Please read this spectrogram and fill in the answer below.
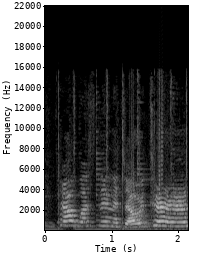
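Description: A child's voice in drawn-out, sing-song pitched phrases, over steady background music.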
